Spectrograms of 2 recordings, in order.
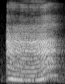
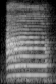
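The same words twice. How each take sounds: First: The pitch dips low, then rises again. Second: The pitch stays high and level. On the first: "it's like a V, so from up, down, and then up again" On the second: "the symbol is very flat, so the pronunciation is also flat"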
